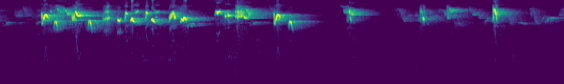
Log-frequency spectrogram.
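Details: Javan bush lark with clear crystal-toned song for competition bird training, a varied jumbled run of high whistled and chirped notes, then spaced single sharp notes.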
